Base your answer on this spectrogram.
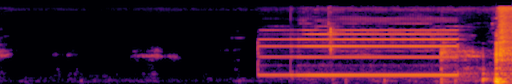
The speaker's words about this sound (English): So let me call right now. Hopefully y'all can hear this phone call.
